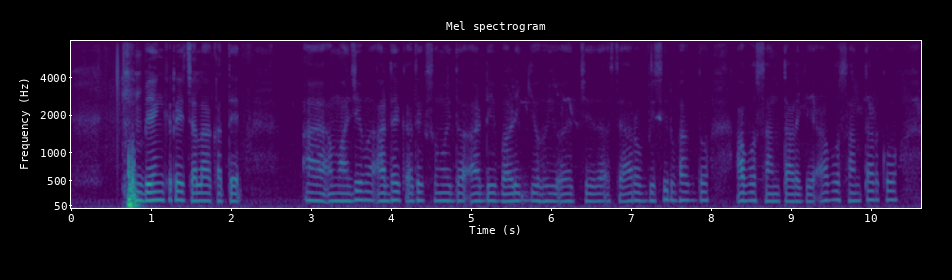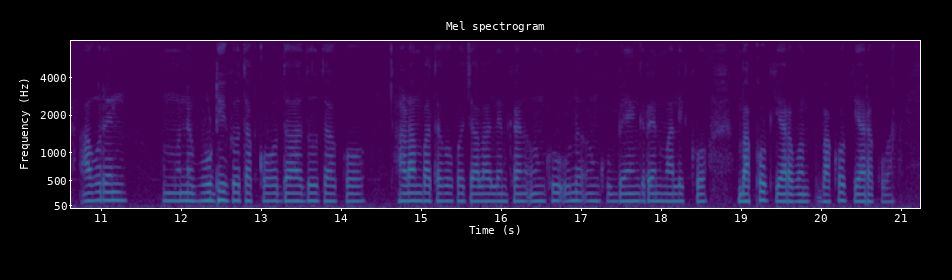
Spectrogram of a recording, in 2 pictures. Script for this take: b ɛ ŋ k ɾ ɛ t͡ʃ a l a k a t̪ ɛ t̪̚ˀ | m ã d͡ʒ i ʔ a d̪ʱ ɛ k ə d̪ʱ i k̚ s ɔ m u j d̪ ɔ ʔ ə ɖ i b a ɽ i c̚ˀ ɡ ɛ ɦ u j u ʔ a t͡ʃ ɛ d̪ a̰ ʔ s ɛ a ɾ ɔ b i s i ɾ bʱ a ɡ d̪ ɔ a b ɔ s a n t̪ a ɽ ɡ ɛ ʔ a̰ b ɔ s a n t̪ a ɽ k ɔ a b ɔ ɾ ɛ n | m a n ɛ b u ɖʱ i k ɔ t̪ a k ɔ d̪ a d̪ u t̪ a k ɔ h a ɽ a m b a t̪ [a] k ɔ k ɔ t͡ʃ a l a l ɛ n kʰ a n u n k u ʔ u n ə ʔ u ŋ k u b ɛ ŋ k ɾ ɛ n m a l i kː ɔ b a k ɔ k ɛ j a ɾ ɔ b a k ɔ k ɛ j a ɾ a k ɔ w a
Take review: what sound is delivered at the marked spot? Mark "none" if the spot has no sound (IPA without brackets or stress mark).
a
